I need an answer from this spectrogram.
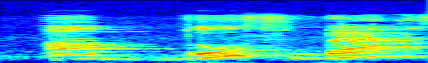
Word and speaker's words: الضفدع: Anyway, هذا الضفدع. See, I don't pronounce lamb because it doesn't have move, because it's lamb shamsiya, or a sun lamb because it's followed by dot, which is a sun letter.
